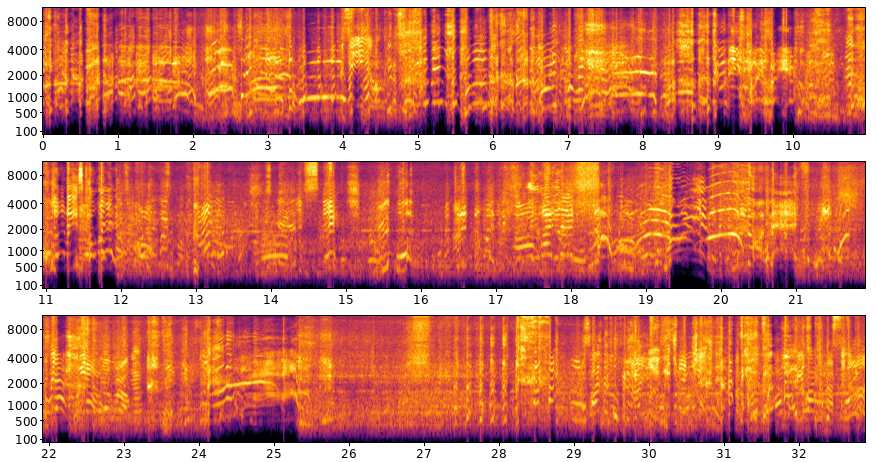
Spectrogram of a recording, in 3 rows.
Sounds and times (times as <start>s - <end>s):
Outside, urban or manmade: 0.0s - 32.8s
Speech: 29.0s - 32.8s.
